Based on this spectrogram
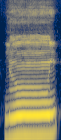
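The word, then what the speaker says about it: نون: তারপর নুন, নুনের ক্ষেত্রে আমরা একটা বিষয় খেয়াল রাখবো যেন আমাদের ঠোঁট একদম গোল হয়ে যায়। আর নুনের মাখরাজ হলো জিহ্বার আগা এবং তার বরাবর উপরে তালুর সঙ্গে লাগিয়ে আমরা পাতলা সাউন্ডে উচ্চারণ করব নুন, নুন।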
